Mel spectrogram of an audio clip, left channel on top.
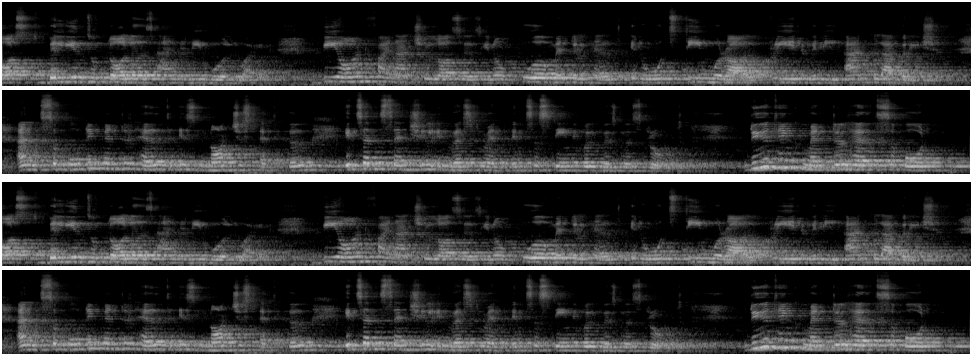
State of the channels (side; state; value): both; identical; correlation 1.00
